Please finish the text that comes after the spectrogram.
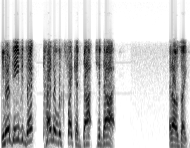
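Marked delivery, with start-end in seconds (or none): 0.0-2.3 a hint of the wife's higher voice; lightly voiced wife. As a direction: gently point out the obvious. Wife's suggestion voiced in story.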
